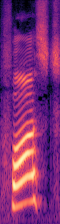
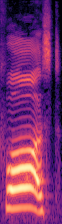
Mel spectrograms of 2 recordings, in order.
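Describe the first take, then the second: First: ফার্স্ট said with a flat open "a", "fast"; the common wrong way, open-mouthed "fast"; ফার্স্ট as "fast", the mistake; wrong pronunciation. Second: ফার্স্ট with rounded lips, "fɔrst", firm and louder; ফার্স্ট said "fost", lips forward; correct pronunciation. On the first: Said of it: "না". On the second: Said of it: "ঠোঁটটাকে একটু বাইরে করে". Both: Shown as a demonstration.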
